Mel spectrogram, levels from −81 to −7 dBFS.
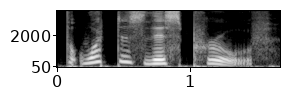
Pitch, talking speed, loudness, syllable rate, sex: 215 Hz, 180 wpm, -18 LUFS, 4.5 syllables/s, female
